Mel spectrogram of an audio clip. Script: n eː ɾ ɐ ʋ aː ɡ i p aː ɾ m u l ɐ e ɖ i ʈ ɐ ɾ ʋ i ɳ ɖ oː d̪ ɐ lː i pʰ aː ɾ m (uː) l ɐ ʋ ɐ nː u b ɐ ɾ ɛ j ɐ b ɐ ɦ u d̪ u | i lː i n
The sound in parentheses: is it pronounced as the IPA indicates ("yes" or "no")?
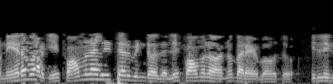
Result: no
